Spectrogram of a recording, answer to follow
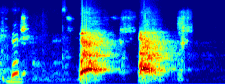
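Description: A dog barking twice, two short loud barks about half a second apart, heard over a video call.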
